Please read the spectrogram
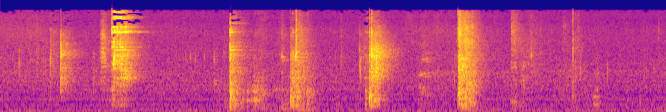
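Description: A series of sharp steel-on-steel clinks and knocks, the loudest five coming roughly a second apart, as the steel pin and mounting parts of an excavator thumb are worked into place on the stick.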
